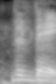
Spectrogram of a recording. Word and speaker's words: Vivek: Well, first of all, he says that his name is pronounced Vivek. Vivek. Like okay, thank cake. You. Cake. He says it like cake. It's Vivek. Okay.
